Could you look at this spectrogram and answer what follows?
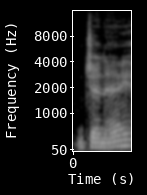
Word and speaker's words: Janae: I pronounce Janae. It has an accent over it.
